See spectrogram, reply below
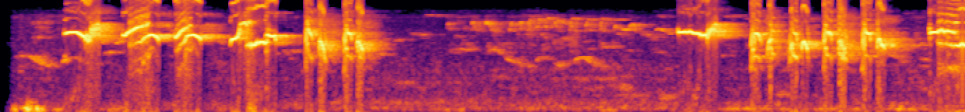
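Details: Oriental magpie-robin song played to coax a reluctant caged bird into singing: loud bursts of high, sweeping whistles and sharp chirps, a quieter pause midway, then another rapid run of bright notes.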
